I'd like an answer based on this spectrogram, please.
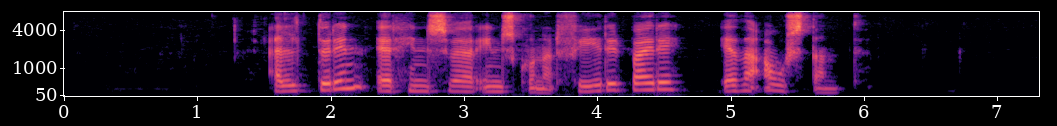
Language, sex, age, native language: Icelandic, female, 40-49, Icelandic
